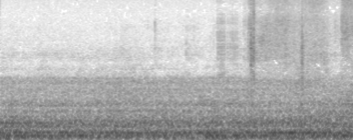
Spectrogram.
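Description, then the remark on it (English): A steady low engine rumble from inside a car creeping along in traffic behind a pickup truck and a dump truck, with a constant road drone and a few faint clicks and rattles toward the end. “As I drive up slowly behind a pickup truck and a dump truck who are doing their, getting their occupational work in.”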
